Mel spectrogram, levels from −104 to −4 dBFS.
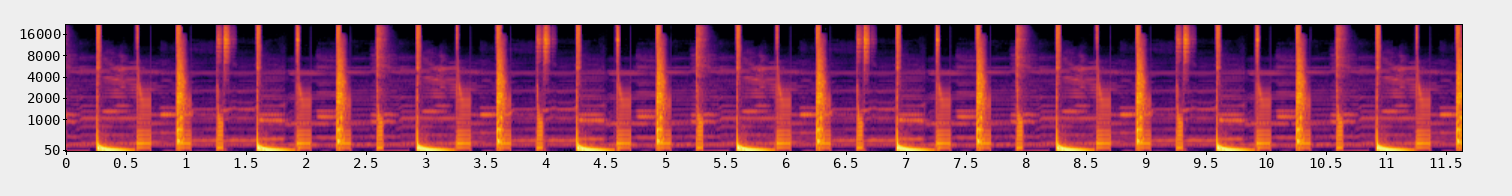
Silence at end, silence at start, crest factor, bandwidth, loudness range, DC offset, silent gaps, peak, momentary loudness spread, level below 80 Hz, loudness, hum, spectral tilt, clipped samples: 0 s; 0.25 s; 18 dB; over 20 kHz; 1 LU; under 0.1%; none; 0 dBFS; 12 LU; -22 dBFS; -19 LUFS; none; -4.5 dB/octave; under 0.1%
